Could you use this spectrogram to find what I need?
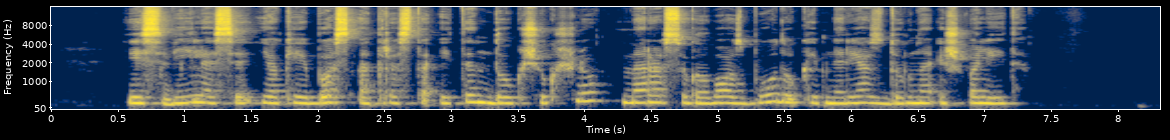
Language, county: Lithuanian, Kaunas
